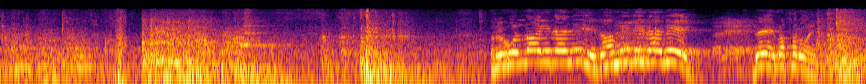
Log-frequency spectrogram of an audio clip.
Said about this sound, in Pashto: د هرات د زندان یو ساتونکی د دغه محبس اوسپنیزه دروازه خلاصوي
